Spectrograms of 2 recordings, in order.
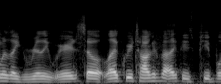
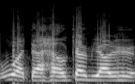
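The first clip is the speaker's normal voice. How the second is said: put-on frightened panic, higher and louder; 6 semitones higher, 9 dB louder than usual. Retelling the reaction after being startled: imitating scared panic. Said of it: "that scared the fuck out of me".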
